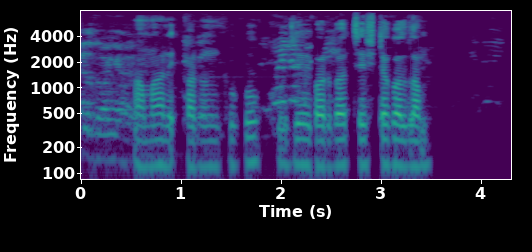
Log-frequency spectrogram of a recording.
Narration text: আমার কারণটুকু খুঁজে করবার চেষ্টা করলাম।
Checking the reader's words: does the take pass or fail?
pass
